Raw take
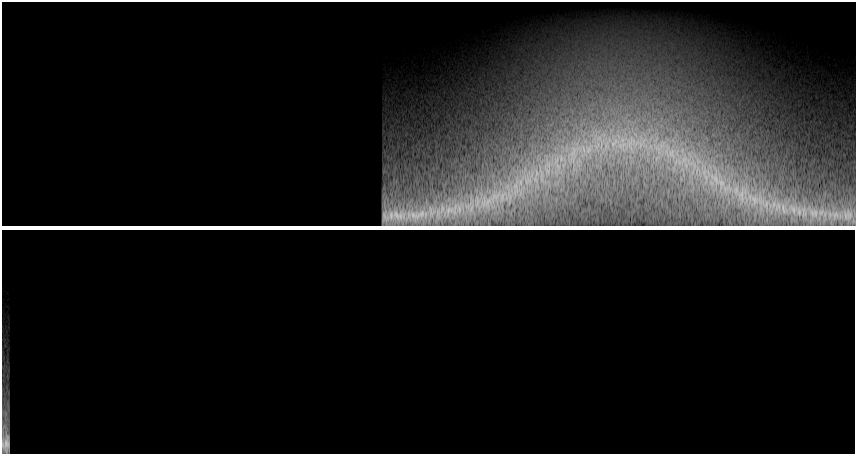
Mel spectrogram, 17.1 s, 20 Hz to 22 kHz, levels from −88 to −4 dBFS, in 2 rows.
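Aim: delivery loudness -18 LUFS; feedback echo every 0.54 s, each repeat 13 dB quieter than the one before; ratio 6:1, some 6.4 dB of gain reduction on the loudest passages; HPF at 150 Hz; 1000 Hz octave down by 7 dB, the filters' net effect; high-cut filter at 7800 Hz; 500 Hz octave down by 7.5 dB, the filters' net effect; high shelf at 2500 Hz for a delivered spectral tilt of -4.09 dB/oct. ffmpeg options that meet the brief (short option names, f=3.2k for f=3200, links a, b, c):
-af "highpass=150,lowpass=7.8k,equalizer=f=500:t=o:g=-7.5,equalizer=f=1k:t=o:g=-8.5,highshelf=f=2.5k:g=5,acompressor=threshold=-28dB:ratio=6,aecho=1:1:540|1080|1620:0.224|0.0493|0.0108,volume=14.5dB"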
